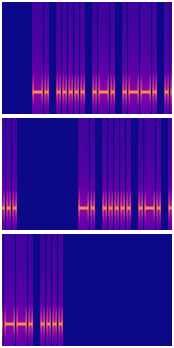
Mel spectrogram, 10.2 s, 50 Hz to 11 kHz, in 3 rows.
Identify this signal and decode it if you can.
Morse code, heard as a keyed tone, about 20 wpm, 700 Hz. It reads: N5RPH N5RPH
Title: USA Call Signs - 5 Characters - Repeated 2x - 20wpm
